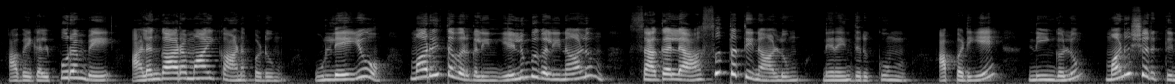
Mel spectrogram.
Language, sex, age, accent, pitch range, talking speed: Tamil, female, 20-39, native, 190-285 Hz, 65 wpm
